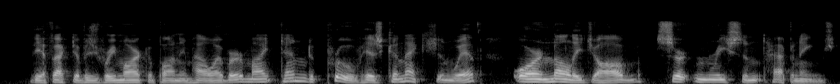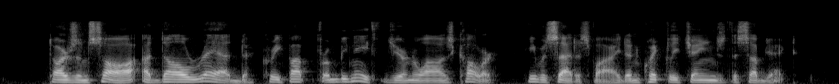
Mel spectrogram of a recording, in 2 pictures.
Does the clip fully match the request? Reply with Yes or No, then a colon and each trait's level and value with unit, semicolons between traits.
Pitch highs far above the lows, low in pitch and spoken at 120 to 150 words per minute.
No: average, 4.8 semitones; low, 100 Hz; average, 145 wpm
